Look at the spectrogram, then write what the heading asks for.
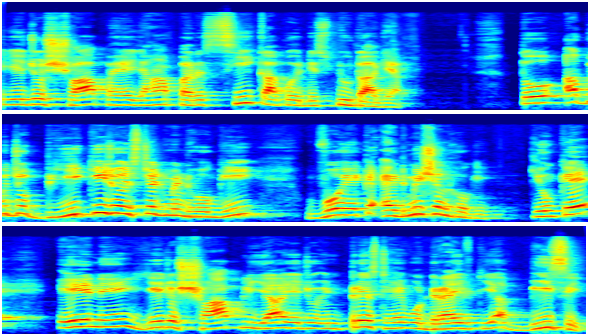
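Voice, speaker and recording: A male lecturer with a slightly high-pitched voice speaks at a slow, deliberate pace. He explains step by step in a teaching style, repeating phrases and switching between two languages as he goes. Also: a little mellow. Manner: code-switches between Hindi and English. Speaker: law lecturer. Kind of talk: explanatory lecture with examples, reading statutes aloud.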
